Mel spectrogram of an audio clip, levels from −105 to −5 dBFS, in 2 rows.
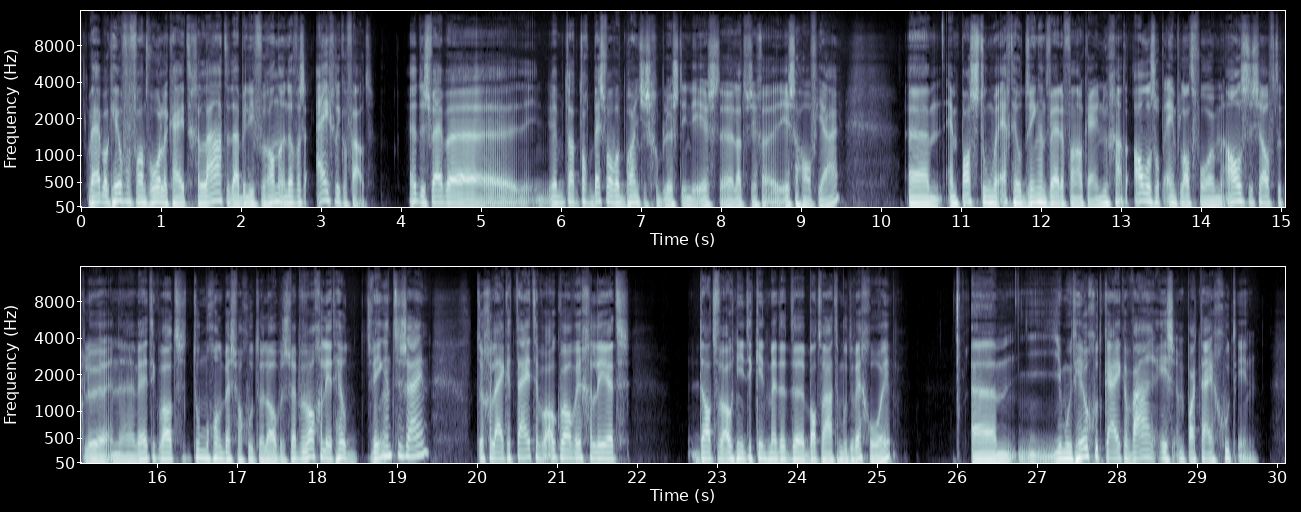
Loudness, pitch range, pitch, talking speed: -23 LUFS, 105-130 Hz, 120 Hz, 215 wpm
